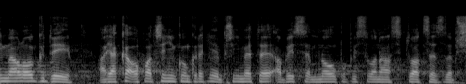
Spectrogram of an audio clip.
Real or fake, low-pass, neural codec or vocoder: fake; 9.9 kHz; vocoder, 22.05 kHz, 80 mel bands, WaveNeXt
